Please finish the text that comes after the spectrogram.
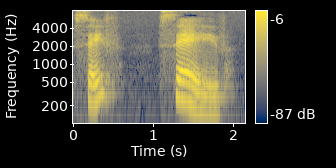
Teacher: Notice how A was longer with the V than with the F.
